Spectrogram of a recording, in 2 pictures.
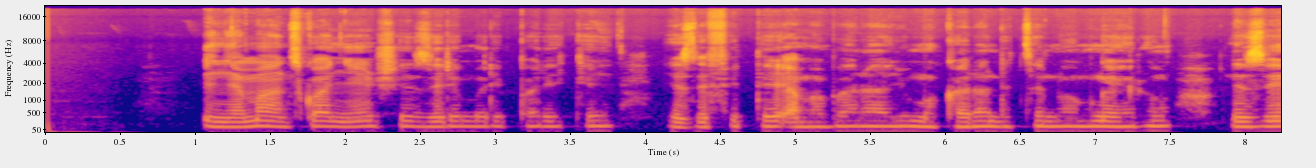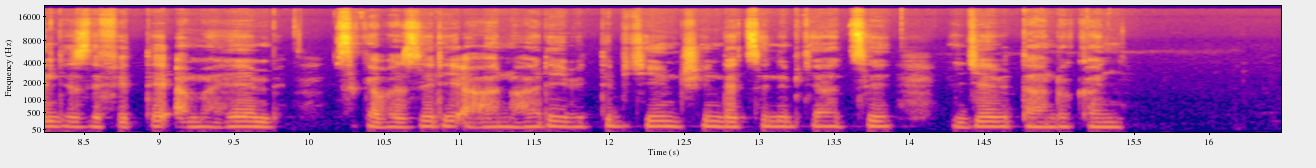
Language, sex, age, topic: Kinyarwanda, female, 36-49, agriculture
